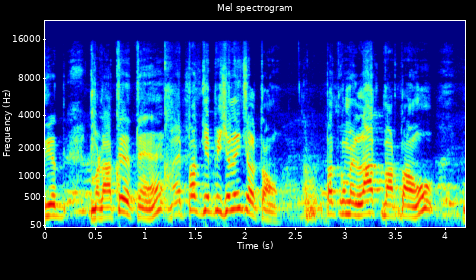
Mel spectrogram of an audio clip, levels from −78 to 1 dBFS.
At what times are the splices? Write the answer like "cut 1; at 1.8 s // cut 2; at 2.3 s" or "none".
cut 1; at 1.3 s

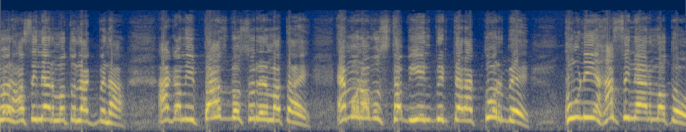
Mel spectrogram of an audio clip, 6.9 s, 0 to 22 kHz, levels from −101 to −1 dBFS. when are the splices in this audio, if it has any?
none

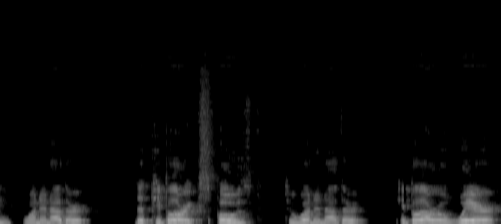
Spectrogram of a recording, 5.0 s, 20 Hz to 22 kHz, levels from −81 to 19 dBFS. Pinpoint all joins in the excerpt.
cut 1; at 3.9 s

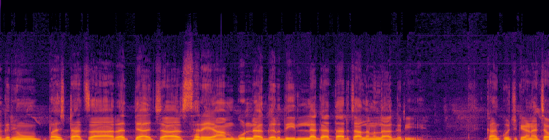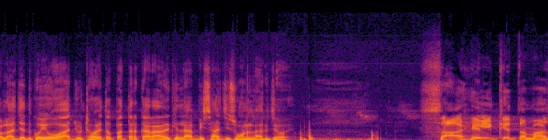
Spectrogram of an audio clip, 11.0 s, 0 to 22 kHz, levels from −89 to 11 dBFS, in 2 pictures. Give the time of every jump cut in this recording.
cut 1; at 9.3 s

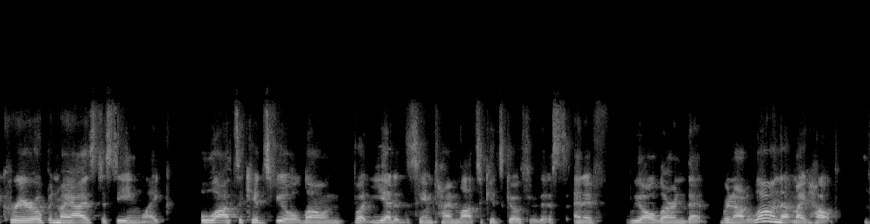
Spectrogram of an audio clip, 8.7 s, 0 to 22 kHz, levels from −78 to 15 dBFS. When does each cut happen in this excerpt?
none

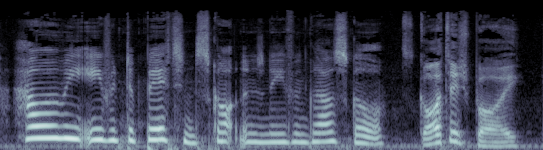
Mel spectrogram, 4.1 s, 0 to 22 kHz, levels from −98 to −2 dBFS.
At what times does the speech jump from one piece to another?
cut 1; at 3.0 s

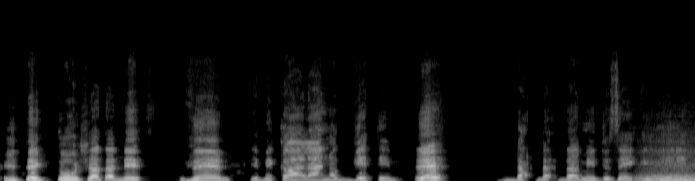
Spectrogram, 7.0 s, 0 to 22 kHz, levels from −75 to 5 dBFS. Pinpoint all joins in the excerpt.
cut 1; at 2.4 s

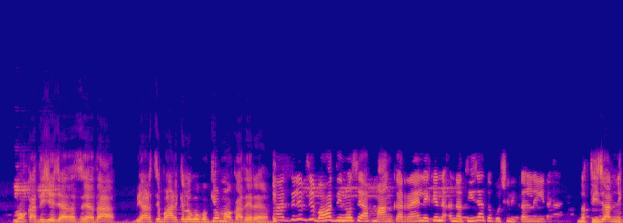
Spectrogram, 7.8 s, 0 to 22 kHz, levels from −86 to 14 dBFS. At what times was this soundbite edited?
cut 1; at 3.7 s

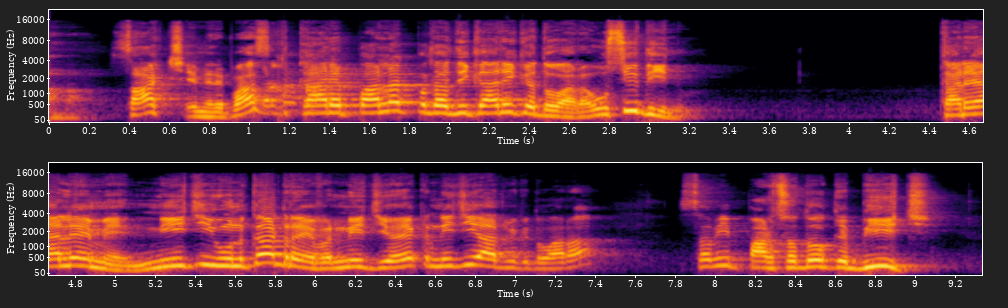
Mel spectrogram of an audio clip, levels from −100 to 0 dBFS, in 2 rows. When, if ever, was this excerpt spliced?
cut 1; at 1.2 s

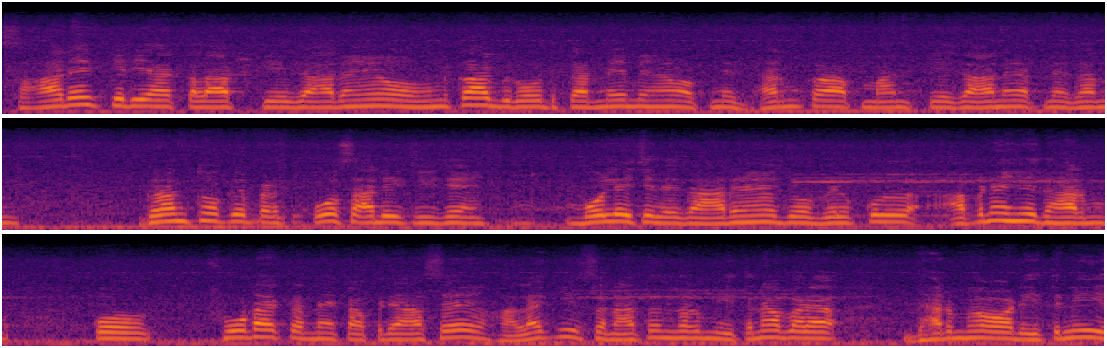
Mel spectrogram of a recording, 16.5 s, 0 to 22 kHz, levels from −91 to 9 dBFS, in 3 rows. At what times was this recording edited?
none

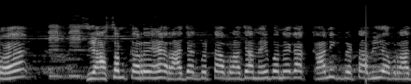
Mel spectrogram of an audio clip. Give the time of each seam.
none

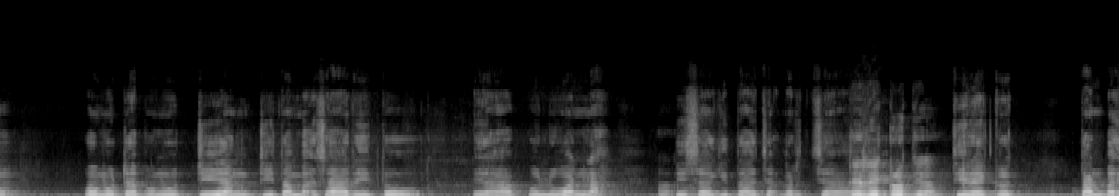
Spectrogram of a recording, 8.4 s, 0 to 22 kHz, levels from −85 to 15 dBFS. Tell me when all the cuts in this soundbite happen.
none

